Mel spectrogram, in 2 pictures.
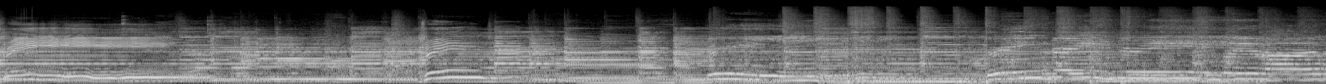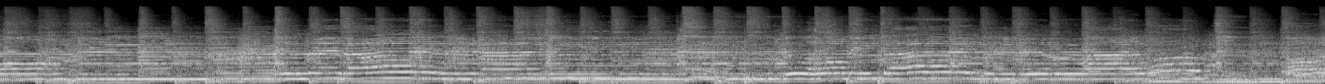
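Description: Live country band playing a song in G over a G, E minor, C, D chord pattern: electric and pedal steel guitars, acoustic guitar and drums, with a man singing the melody. The drums' steady beat fills out about eight seconds in.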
